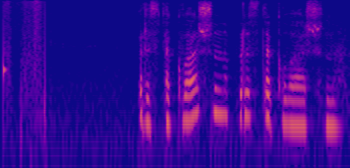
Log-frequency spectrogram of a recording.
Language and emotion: Russian, neutral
